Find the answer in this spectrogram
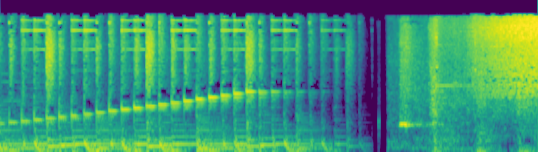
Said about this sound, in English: Enjoy a narrow gauge steam ride. No need to book, just turn up and take the next train. Bring a picnic and watch the steam locomotives go by.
